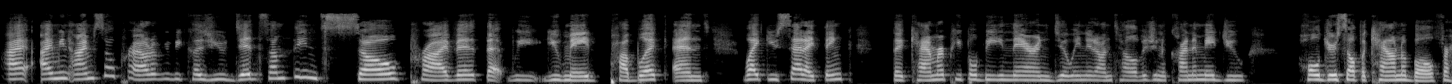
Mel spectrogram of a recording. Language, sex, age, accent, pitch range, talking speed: English, female, 30-49, American, 180-215 Hz, 180 wpm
